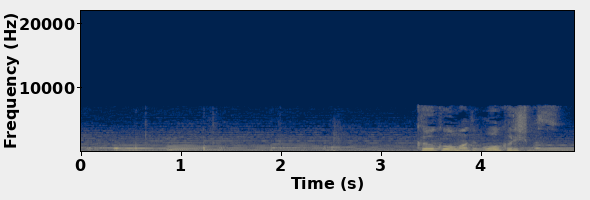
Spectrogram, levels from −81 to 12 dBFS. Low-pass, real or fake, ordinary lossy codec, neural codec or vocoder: 7.2 kHz; real; MP3, 32 kbps; none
